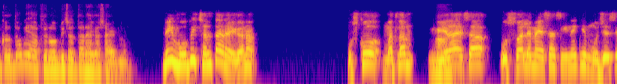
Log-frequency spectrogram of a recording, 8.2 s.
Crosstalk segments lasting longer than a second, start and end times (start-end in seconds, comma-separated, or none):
none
